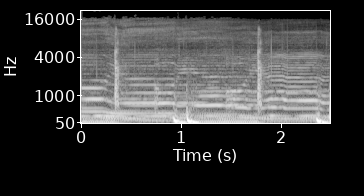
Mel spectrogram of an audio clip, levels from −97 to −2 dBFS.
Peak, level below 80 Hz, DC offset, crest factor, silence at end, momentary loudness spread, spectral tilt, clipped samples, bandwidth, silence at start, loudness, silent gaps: 0 dBFS; -18 dBFS; under 0.1%; 10 dB; 0 s; 7 LU; -6.5 dB/octave; under 0.1%; 17 kHz; 0 s; -14 LUFS; none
